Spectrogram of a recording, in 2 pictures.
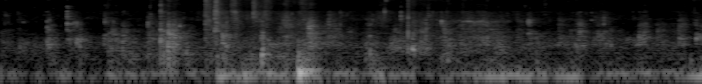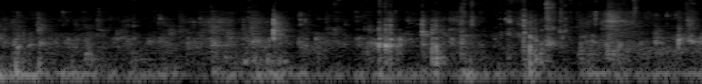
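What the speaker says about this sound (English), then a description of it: "Puppy eating ASMR." A puppy crunches dry kibble, producing quiet, irregular crunching and chewing with occasional snuffling, close and faint, with no talking.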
